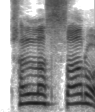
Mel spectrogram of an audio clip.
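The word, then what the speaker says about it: θάλασσα: 그래서 탈랐다는 그 아티카 발음이고 탈라사는 이제 다른 지방 방언입니다. 그래서 발음이 원래 T랑 S는 자주 바뀌어요. 그냥 스 발음을 강하게 하면 트가 되고 트 발음을 약하게 하면 스가 되고 이런 거라서 혀 자리가 비슷해서 그래서 이 탈라사, 탈라타 둘 다 됩니다.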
